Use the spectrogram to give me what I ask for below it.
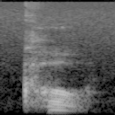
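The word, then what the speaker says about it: こ: All right, our final syllable in the K line is the combination of the K consonant and the O vowel. Gives us the sound ko.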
